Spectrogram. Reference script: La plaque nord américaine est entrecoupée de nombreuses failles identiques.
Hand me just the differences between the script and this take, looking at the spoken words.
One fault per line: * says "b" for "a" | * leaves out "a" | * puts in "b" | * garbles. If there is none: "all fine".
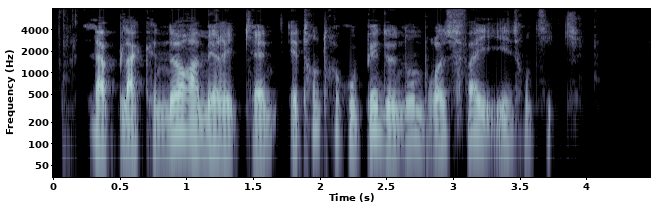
all fine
